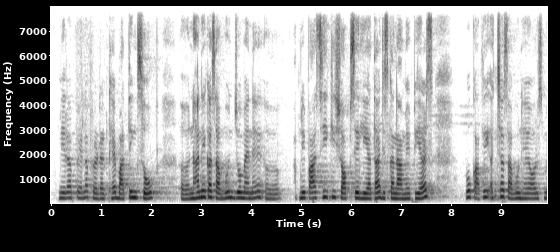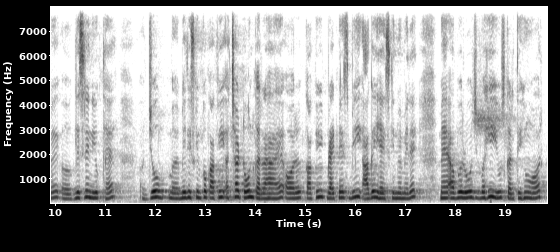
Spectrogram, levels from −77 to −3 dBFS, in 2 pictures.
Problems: none marked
